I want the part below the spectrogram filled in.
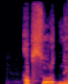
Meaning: absurd
- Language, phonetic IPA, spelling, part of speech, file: Russian, [ɐpˈsurdnɨj], абсурдный, adjective, Ru-абсурдный.ogg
